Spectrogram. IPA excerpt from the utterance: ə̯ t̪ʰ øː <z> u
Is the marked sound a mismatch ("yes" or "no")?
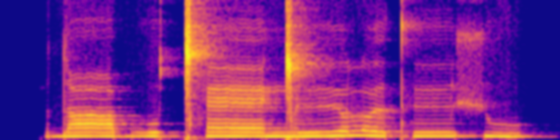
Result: yes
